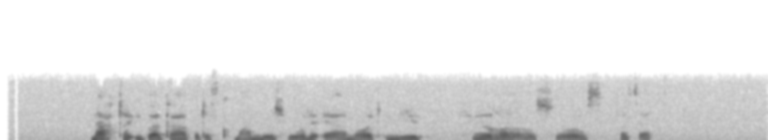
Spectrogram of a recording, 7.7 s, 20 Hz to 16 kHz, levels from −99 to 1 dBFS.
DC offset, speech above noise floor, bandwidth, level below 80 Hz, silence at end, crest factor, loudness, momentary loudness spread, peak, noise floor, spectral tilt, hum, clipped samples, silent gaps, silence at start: under 0.1%; 25 dB; 7.6 kHz; -76 dBFS; 1.15 s; 18 dB; -38 LUFS; 10 LU; -20 dBFS; -62 dBFS; -4 dB/octave; none; under 0.1%; none; 0.6 s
